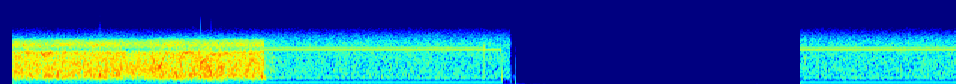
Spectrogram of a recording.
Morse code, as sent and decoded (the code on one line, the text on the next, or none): none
